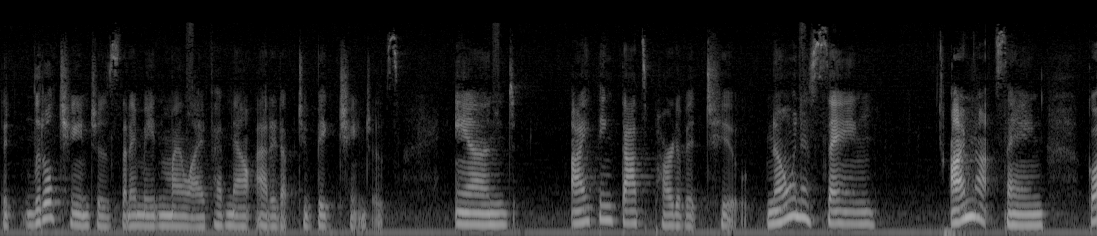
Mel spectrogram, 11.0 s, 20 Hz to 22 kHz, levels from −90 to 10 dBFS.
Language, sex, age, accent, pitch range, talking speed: English, female, 30-49, American, 140-210 Hz, 175 wpm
